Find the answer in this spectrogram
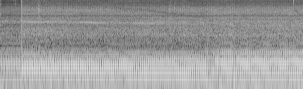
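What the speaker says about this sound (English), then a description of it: "Just got a nice little rumble to it, not too much, but it's a lot better than the stock" A motorcycle with an aftermarket exhaust idles in a loud, close, steady low rumble, its deep throb continuous throughout with a slight rise near the end.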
